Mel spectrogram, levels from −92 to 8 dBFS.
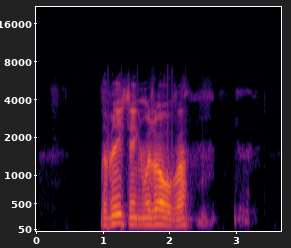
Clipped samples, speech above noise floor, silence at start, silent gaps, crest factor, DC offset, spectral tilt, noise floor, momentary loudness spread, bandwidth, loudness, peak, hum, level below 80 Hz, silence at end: under 0.1%; 59 dB; 0.95 s; none; 22 dB; under 0.1%; -3.5 dB/octave; -83 dBFS; 10 LU; 7.2 kHz; -24 LUFS; -6 dBFS; none; -64 dBFS; 1.15 s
